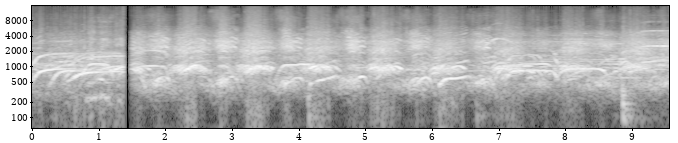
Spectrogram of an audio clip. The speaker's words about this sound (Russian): Когда таких талантливых молодых поддерживают, когда они слышат такие аплодисменты,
